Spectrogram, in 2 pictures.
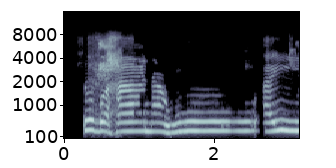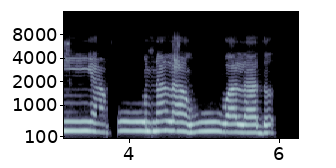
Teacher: Yang dua harokat itu hanya pada kata lahu. Tapi di kata subhanahu, di situ empat atau lima harokat. Lebih panjang itu ya.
